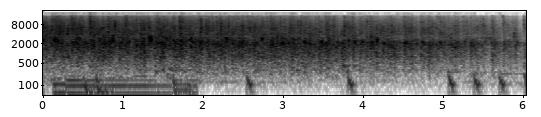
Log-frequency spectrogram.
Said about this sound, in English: clap if you're disappointed to see this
